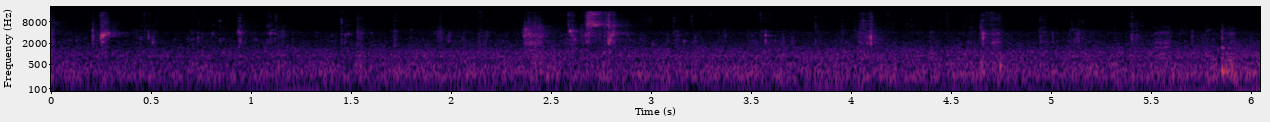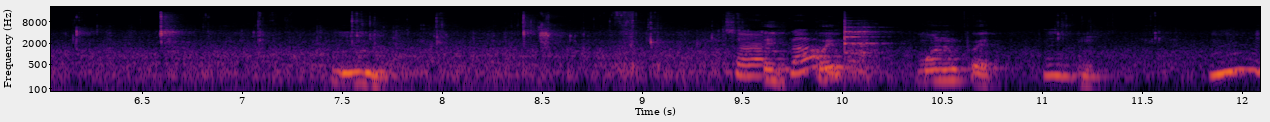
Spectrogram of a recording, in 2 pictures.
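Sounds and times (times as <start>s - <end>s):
chicken being chewed: 0.0s - 9.4s.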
